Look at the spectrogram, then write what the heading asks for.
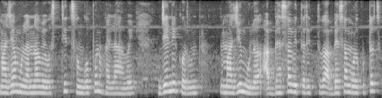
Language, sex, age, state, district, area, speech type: Marathi, female, 30-45, Maharashtra, Osmanabad, rural, spontaneous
